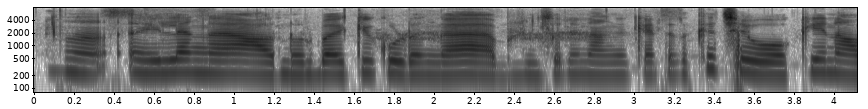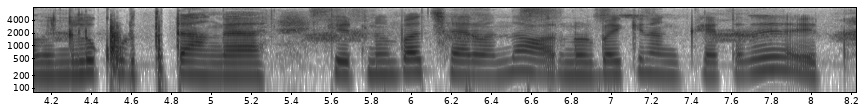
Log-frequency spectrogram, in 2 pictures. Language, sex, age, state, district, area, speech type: Tamil, female, 18-30, Tamil Nadu, Namakkal, rural, spontaneous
